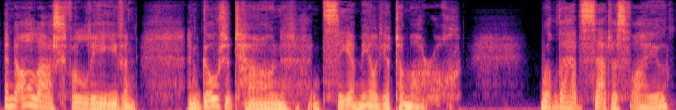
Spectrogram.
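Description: A man voicing a hot-headed, haughty young army officer in a storybook reading, with old-fashioned gentlemanly speech. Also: medium pitch, lively intonation, a little slow, husky, no room sound, studio quality. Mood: contrite, cajoling.

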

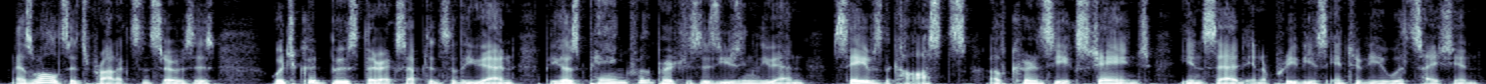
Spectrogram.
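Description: A man's voice: sits low, creaky, dry recording, clean studio sound. A man hosting a business news podcast, reading scripted stories as narration. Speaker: podcast host and news reader.

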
